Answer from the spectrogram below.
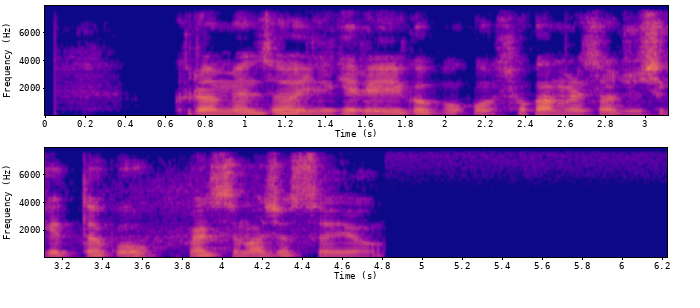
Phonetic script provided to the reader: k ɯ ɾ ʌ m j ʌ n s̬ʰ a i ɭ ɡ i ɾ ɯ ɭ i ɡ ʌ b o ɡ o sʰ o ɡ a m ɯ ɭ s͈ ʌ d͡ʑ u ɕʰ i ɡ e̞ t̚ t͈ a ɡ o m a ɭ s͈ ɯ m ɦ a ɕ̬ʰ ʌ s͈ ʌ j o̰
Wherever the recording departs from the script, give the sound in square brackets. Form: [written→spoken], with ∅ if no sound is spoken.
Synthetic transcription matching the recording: k ɯ ɾ ʌ m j ʌ n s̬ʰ [a→ʌ] i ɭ ɡ i ɾ ɯ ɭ i ɡ ʌ b o ɡ o sʰ o ɡ a m ɯ ɭ s͈ ʌ d͡ʑ u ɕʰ i ɡ e̞ t̚ t͈ a ɡ o m a ɭ s͈ ɯ m ɦ a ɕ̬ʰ ʌ s͈ ʌ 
